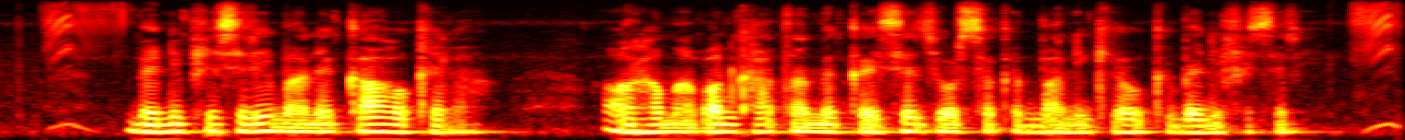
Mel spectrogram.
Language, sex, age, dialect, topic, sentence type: Bhojpuri, male, 18-24, Southern / Standard, banking, question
